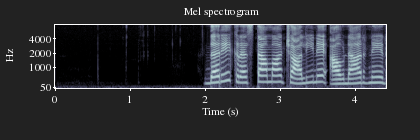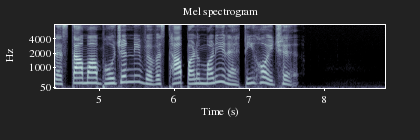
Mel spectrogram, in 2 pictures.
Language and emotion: Gujarati, neutral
